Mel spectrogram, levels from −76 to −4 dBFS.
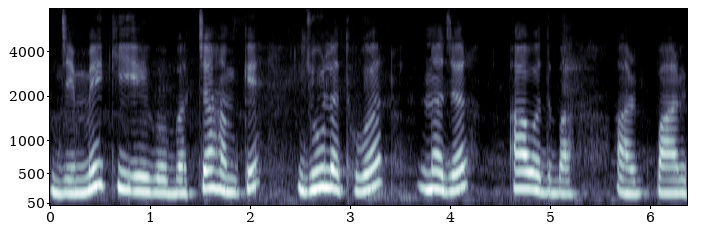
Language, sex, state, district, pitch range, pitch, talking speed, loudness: Bhojpuri, female, Uttar Pradesh, Gorakhpur, 200-270 Hz, 235 Hz, 120 wpm, -15 LUFS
